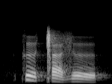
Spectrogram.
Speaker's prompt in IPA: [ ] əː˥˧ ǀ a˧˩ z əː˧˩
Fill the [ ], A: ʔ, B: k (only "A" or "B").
B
